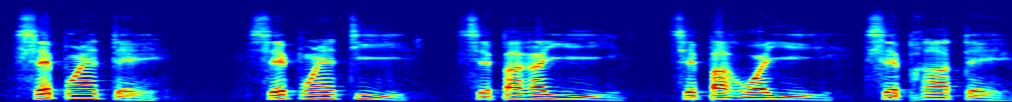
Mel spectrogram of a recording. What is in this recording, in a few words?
"saippointaie", patois jura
